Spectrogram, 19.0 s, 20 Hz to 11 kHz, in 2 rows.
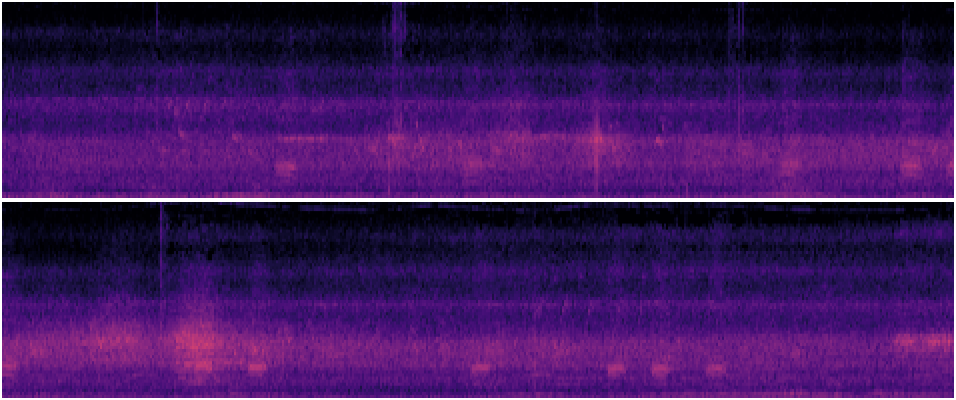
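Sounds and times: low outdoor rumble: 0.0 - 19.0
short bird calls: 15.6 - 17.0.

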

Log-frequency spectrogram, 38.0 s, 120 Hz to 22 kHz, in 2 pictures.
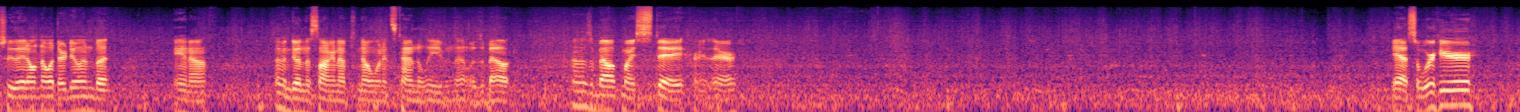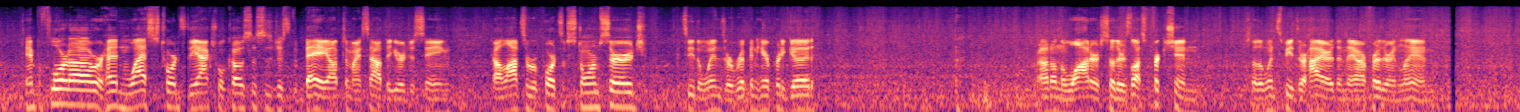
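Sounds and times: heavy rain: 0.0 - 38.0
strong wind against car: 0.0 - 38.0
tyres on wet road: 0.0 - 38.0.

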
